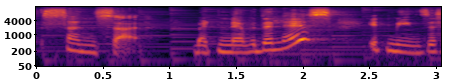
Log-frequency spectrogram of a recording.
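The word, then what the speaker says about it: संसार: pronounce this word as samsara okay i have seen many of my western friends they pronounce it as samsara ok but we indians we pronounce this as sansar but nevertheless it means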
